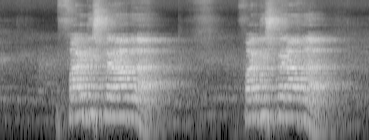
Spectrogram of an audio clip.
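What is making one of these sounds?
A middle-aged man explains aloud in a loud, clear voice, with some room echo.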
